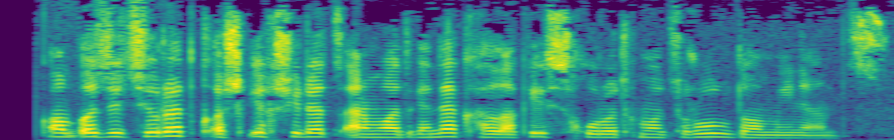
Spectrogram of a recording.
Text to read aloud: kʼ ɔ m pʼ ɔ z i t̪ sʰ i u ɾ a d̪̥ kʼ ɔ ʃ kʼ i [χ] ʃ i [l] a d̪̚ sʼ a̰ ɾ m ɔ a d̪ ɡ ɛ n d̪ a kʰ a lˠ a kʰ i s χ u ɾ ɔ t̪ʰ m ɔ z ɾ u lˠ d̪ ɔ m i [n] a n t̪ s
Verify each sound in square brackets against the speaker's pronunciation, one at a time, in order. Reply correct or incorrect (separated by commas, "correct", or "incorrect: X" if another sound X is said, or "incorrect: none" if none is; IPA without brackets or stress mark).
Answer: correct, incorrect: ɾ, correct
